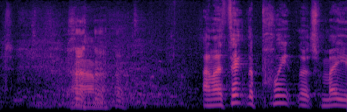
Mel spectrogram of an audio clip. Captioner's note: people laughing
